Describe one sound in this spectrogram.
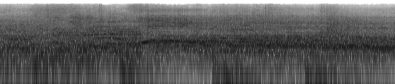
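A body thuds heavily onto a hard floor.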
